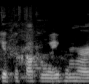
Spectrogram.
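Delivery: ordinary delivery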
